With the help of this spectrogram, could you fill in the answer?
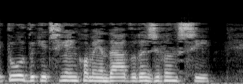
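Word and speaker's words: Givenchy: Ela não tinha ficado exatamente entusiasmada quando lhe mostrei tudo que tinha encomendado da Givanhi e acidentalmente pronunciei como lia em inglês: Given te.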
